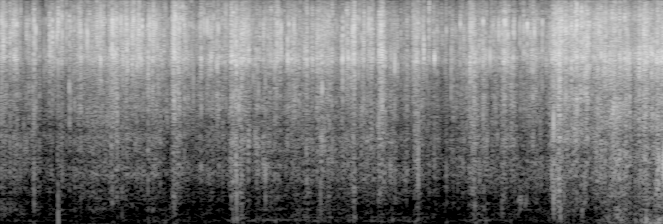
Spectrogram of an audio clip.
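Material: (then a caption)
Plastic. Fingers squeeze a large sheet of clear plastic bubble wrap, sometimes held close up, popping its bubbles. The result is a steady, bright crinkling and crackling, mostly high-pitched with almost no low end, broken by sharp, quick pops that die away at once.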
